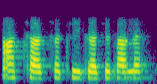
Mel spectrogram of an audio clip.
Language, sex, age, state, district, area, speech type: Bengali, female, 18-30, West Bengal, Purba Medinipur, rural, conversation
